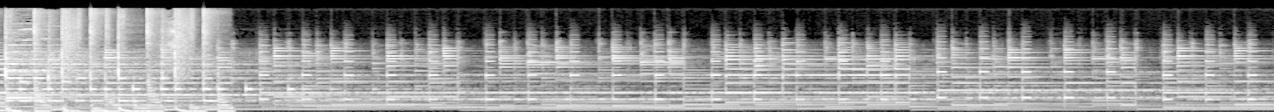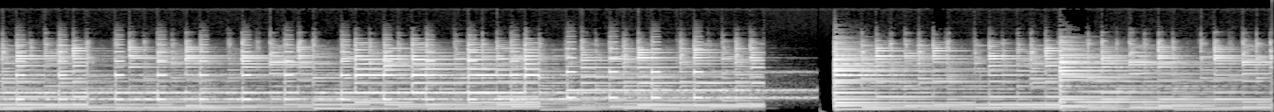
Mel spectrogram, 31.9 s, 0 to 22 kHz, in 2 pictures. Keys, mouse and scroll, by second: 0.4 middle click, 1.1 click, 2.0 g, 2.1 z, 3.2 middle click, 3.6 ctrl+a, 4.2 Tab, 5.2 right click, 7.0-8.1 drag, 9.6 middle click, 10.8 Tab, 11.2 Tab, 12.6 alt+click, 14.0-15.4 drag, 16.1 a, 16.4 e, 17.0-23.2 drag, 23.5-26.5 drag, 28.2 click, 30.8 s.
